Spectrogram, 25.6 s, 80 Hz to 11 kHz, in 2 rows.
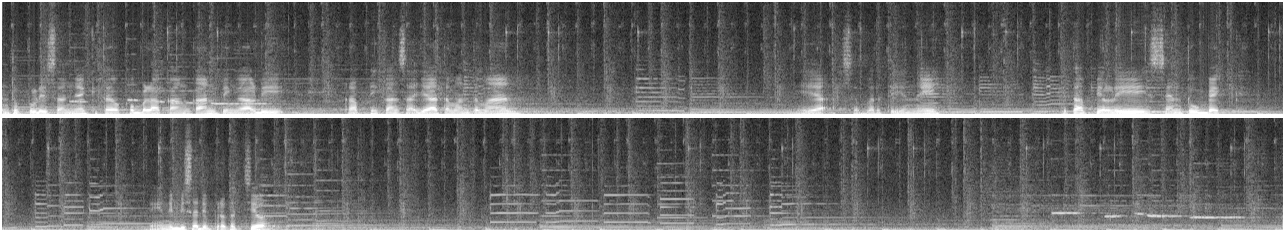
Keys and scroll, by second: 16.9 shift+Right, 17.9 ctrl+[.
